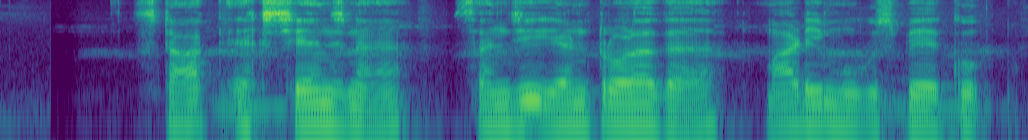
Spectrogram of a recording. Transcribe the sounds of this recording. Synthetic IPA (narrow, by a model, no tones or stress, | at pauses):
sʈaːkekst͡ʃe̞ːɲd͡ʒnɐ | sɐɲd͡ʒieɳʈɾɔɭɐɡɐ | maːɽimuɡusbe̞ːku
